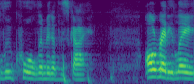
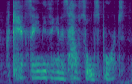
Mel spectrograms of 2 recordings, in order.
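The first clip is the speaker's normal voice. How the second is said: much softer whispered aside; 13 dB quieter than usual. A narrator's reading. Gatsby to the narrator, whispering out of Tom's earshot. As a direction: whisper so he won't hear.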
